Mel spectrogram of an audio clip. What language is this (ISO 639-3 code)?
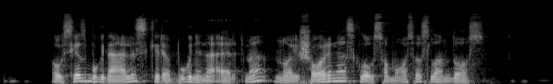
lit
